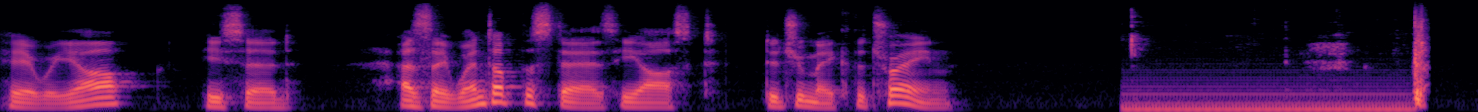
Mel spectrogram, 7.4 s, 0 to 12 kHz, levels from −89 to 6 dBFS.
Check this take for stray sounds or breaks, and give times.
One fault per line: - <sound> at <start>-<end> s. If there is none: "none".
- cough at 5.6-7.2 s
